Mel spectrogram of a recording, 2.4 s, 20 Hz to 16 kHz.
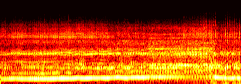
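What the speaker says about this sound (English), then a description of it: "On board a flying lap of Donington Park Grand Prix circuit with Joel Grandforth, our pole sitter for race 1" A GB3 single-seater race car on a flying lap of the Donington Park Grand Prix circuit, engine droning steadily at high revs from on board, pitch rising gently and dipping briefly near the end.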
